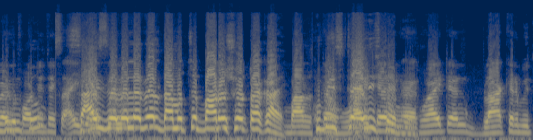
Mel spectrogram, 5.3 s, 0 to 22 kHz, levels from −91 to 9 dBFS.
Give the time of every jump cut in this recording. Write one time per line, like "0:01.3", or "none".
0:03.1

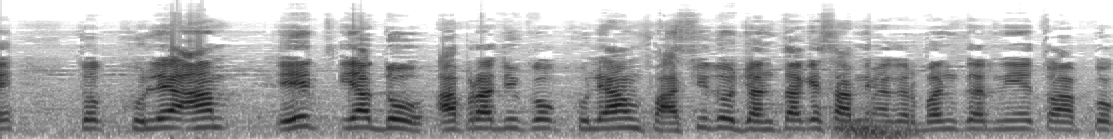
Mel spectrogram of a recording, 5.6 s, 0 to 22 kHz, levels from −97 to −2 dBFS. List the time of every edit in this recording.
0:04.3

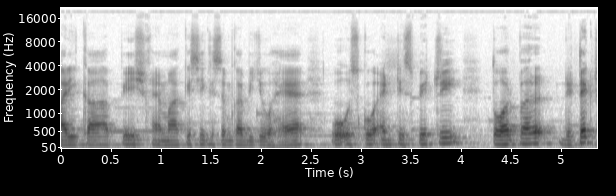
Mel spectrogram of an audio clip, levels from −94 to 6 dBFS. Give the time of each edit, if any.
none

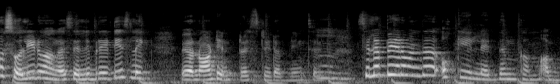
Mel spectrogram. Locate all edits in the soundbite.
none

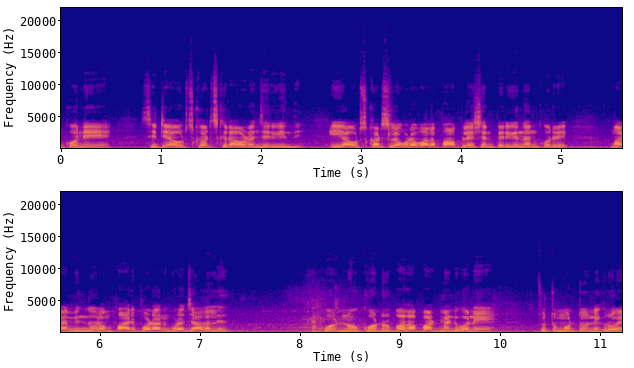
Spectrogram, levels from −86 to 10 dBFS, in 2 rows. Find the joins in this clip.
0:02.7

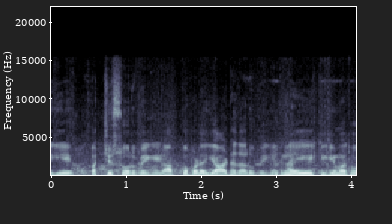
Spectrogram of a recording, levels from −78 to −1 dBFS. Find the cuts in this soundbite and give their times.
0:01.5
0:02.9

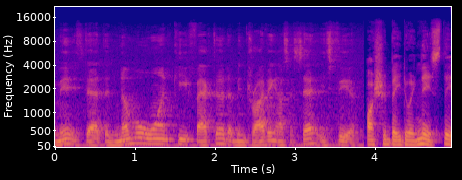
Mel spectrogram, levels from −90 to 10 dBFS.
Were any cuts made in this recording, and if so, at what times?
0:03.8

